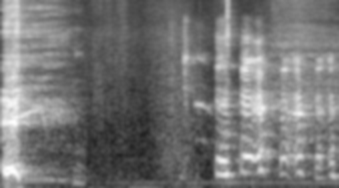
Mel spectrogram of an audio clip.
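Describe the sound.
Throat clearing by a man: one short, rough burst at the very start, followed by a brief pause and then his speaking voice.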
